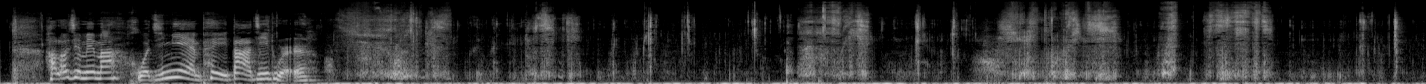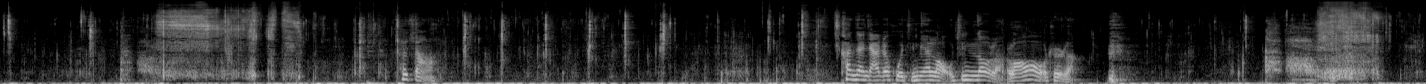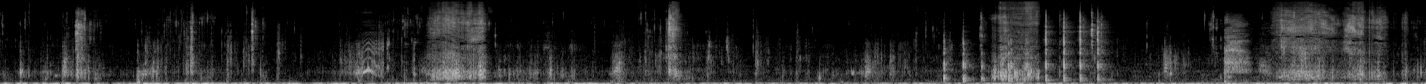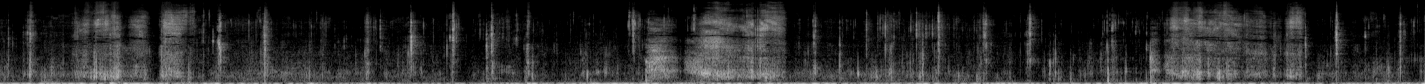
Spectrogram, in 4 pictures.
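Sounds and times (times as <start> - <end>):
wet chewing: 3.1 - 23.7, 25.1 - 57.0
slurping noodles: 27.0 - 28.2, 32.1 - 33.5, 38.3 - 39.2.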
